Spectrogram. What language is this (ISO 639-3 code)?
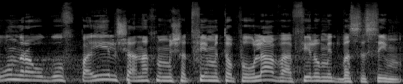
heb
